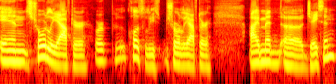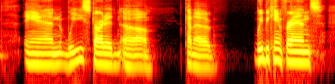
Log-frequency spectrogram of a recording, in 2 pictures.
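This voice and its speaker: In a very clean recording with a silent background, a man speaks at a medium pitch and very slow pace, with ordinary pitch variation and long, frequent pauses. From Slovakia. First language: Slovak. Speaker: IT strategy director. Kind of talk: casual interview podcast. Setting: studio.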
